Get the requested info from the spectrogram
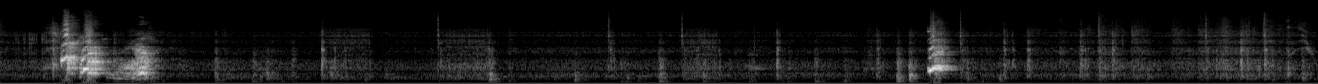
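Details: Cream-coloured female puppy, born October 1 and filmed December 2, gives a few high, sharp yipping barks indoors, two close together at the start and one more near the end, with quiet shuffling and tapping sounds between.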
